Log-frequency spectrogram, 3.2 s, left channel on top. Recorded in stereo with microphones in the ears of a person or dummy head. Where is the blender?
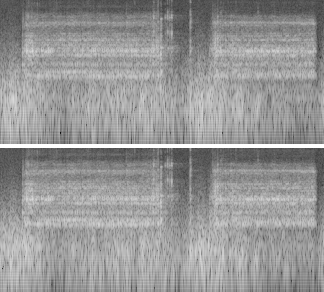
15° right (ahead or behind).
